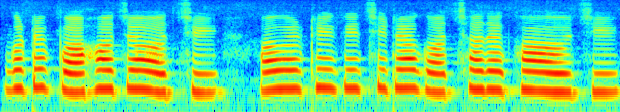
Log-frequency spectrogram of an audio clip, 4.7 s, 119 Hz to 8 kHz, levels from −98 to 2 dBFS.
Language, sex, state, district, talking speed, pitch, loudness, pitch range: Odia, female, Odisha, Nuapada, 115 wpm, 275 Hz, -14 LUFS, 255-290 Hz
